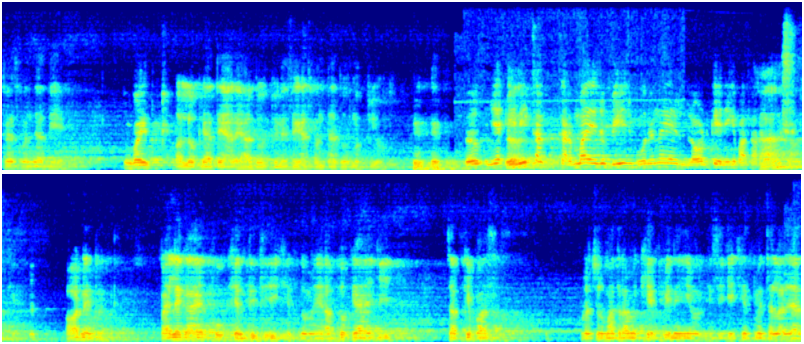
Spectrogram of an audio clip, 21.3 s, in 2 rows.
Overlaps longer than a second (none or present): none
